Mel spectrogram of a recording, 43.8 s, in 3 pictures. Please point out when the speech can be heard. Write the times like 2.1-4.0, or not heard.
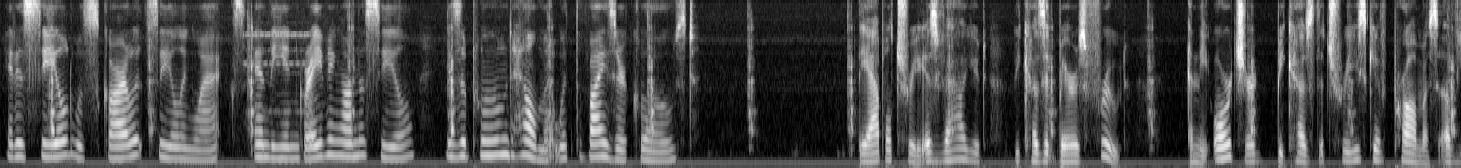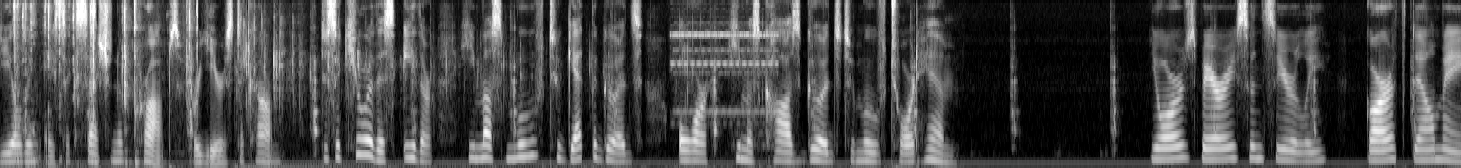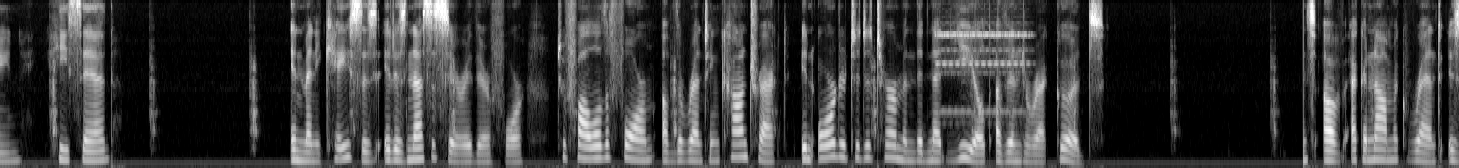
0.1-7.0, 8.6-24.2, 26.1-30.5, 32.1-40.3, 42.2-43.7.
